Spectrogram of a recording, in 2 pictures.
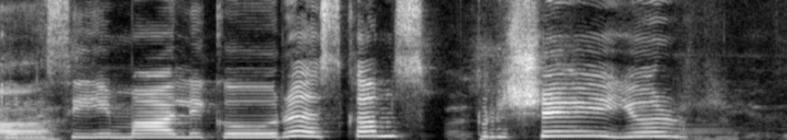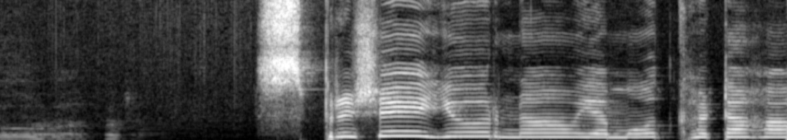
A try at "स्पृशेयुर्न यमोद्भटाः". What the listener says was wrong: घटा नहीं भटा, भटों को घटा कर दिया आपने। तुलसी माली को रस्कम, तुलसी माली को रस्कम स्पर्शेयुर्न यमोद्भटाः,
